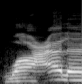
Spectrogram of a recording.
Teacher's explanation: کیا ہوتا ہے وعلی وعلی نہیں کرنا یہ غلط ہوگا وعلی عین گلے سے ادا کریں گے اور لام کو لمبا کریں گے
